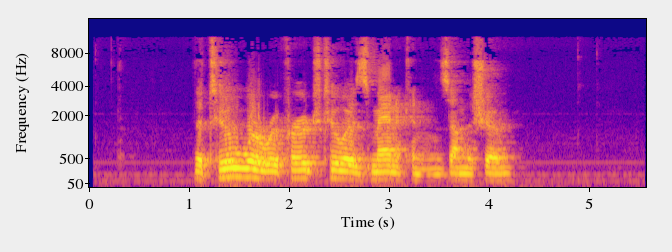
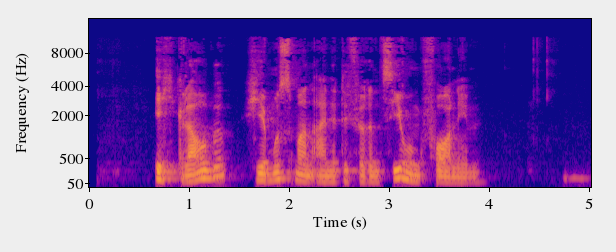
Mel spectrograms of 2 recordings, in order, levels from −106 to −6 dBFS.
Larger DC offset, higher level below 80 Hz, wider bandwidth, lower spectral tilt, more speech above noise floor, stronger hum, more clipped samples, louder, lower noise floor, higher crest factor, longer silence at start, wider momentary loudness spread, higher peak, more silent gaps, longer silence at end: neither; first, -52 dBFS vs -58 dBFS; about the same, 11.5 kHz vs 11.5 kHz; about the same, -4.5 dB/octave vs -5 dB/octave; about the same, 40 dB vs 42 dB; neither; neither; first, -13 LUFS vs -37 LUFS; second, -52 dBFS vs -78 dBFS; second, 14 dB vs 22 dB; first, 1.05 s vs 0.65 s; about the same, 11 LU vs 10 LU; first, 0 dBFS vs -14 dBFS; neither; first, 1.35 s vs 0.1 s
